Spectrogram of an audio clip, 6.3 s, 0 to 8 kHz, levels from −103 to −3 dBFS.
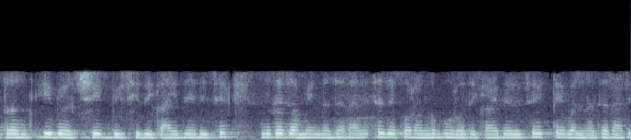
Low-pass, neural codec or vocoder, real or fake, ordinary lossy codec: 7.2 kHz; none; real; AAC, 16 kbps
